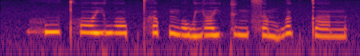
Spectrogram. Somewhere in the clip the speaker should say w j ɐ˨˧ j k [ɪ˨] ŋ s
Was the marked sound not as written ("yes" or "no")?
no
